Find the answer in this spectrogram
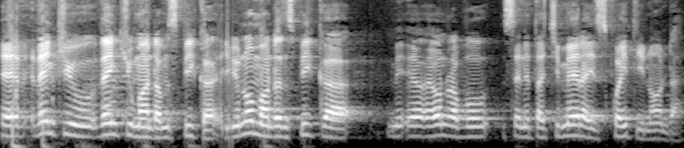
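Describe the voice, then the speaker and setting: A man's voice: fairly high pitch, fairly even intonation, fairly quick. A man with a Kenyan accent speaking as a senator in parliamentary debate, insistent and raising his voice, recorded in a large echoing chamber. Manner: insistent, raised voice. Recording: long echo of a large chamber.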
